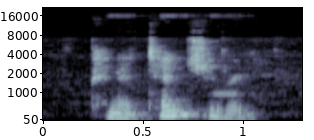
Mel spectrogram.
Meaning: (noun) 1. A state or federal prison for convicted felons; (loosely) a prison 2. A priest in the Roman Catholic Church who administers the sacrament of penance
- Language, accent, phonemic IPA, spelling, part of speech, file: English, Southern England, /ˌpɛnɪˈtɛnʃəɹi/, penitentiary, noun / adjective, LL-Q1860 (eng)-penitentiary.wav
